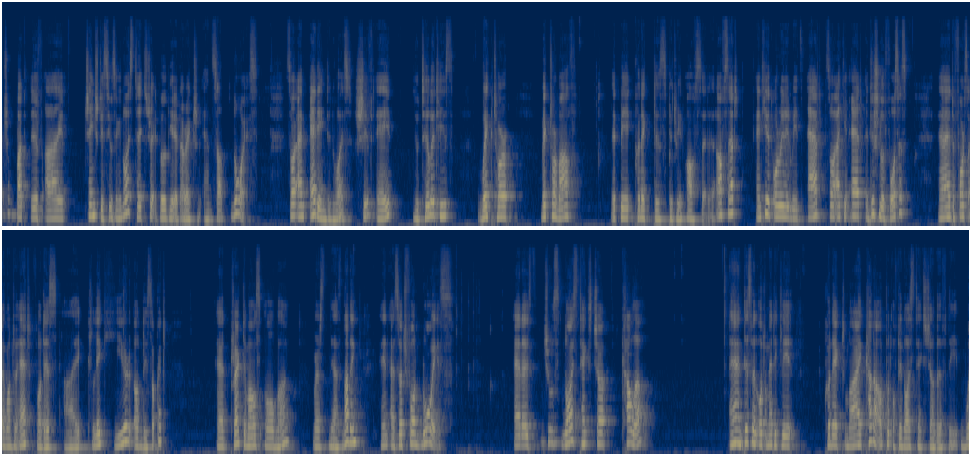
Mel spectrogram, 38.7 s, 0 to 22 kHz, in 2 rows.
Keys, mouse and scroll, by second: 7.2 a, 11.5 click, 14.6 click, 16.1 click, 19.8 middle click, 26.3 click, 27.9-28.8 typing, 32.9 click, 35.3 click, 38.1-38.7 drag.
